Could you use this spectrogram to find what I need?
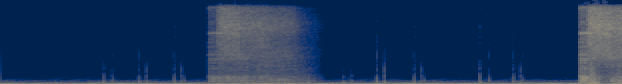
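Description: Footsteps tap on a hard metal floor.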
